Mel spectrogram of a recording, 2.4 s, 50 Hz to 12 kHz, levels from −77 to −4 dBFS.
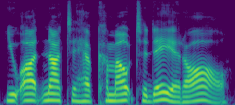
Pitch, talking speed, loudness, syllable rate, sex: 185 Hz, 280 wpm, -17 LUFS, 4.9 syllables/s, female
